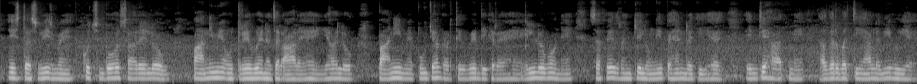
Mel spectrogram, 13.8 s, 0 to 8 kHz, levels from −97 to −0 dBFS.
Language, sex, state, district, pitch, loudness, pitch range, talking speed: Hindi, male, Bihar, Jahanabad, 140 Hz, -34 LUFS, 130-145 Hz, 185 wpm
